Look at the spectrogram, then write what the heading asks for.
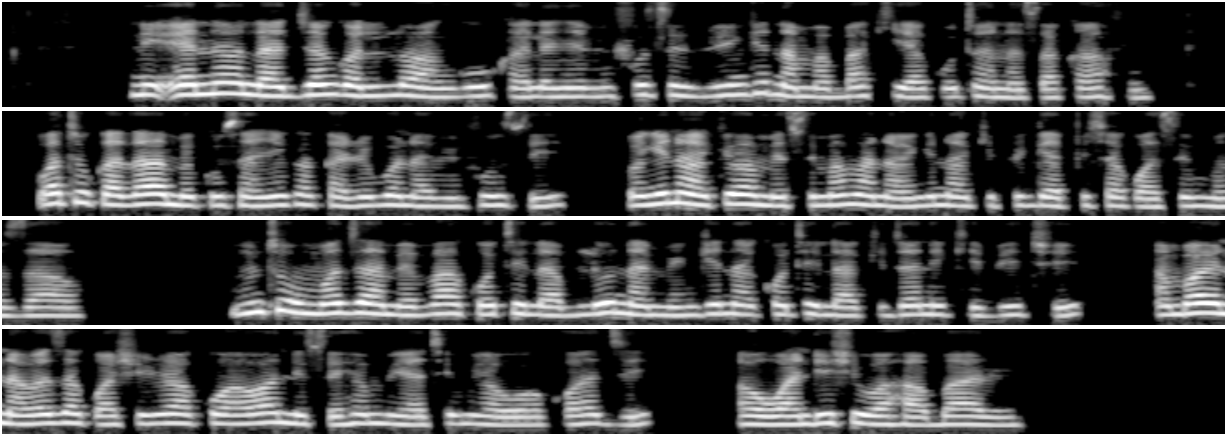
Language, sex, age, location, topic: Swahili, female, 18-24, Kisii, health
